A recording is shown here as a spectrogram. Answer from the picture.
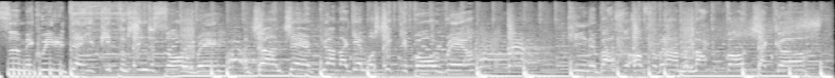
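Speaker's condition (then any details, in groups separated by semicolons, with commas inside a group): No condition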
